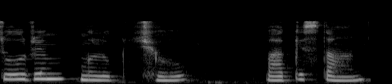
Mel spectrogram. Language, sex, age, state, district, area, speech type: Kashmiri, female, 18-30, Jammu and Kashmir, Pulwama, rural, spontaneous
